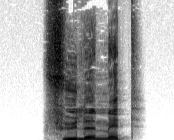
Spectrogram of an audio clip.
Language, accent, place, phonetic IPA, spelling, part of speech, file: German, Germany, Berlin, [ˌfyːlə ˈmɪt], fühle mit, verb, De-fühle mit.ogg
- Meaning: inflection of mitfühlen: 1. first-person singular present 2. first/third-person singular subjunctive I 3. singular imperative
